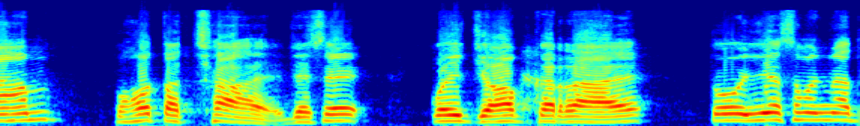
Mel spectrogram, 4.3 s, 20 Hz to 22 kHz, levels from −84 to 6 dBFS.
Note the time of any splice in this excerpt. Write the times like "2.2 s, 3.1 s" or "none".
none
